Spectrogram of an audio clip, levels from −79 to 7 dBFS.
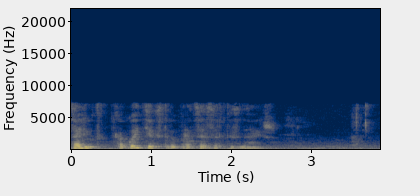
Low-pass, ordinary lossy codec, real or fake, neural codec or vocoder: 7.2 kHz; AAC, 32 kbps; real; none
